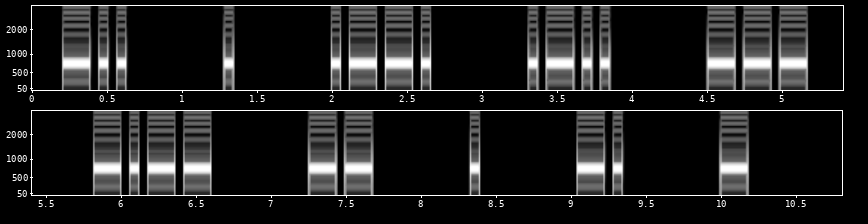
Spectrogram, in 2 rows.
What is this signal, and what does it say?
Morse code, heard as a keyed tone, about 20 wpm, spaced as for 10 wpm, 750 Hz. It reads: DEPLOYMENT
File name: cw / fists / Short-Story-3-10wpm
